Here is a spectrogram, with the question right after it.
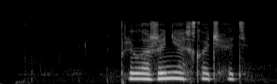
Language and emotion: Russian, neutral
